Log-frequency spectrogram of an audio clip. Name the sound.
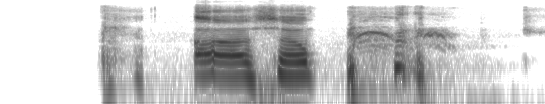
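coughing and throat clearing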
